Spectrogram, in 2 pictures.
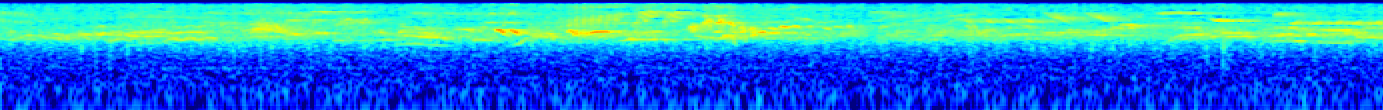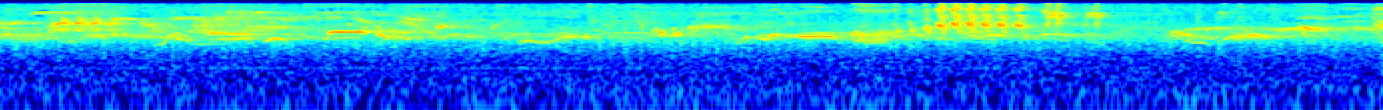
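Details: Birds at dawn in Guisborough keep up a continuous, busy chorus of high chirps, trills and whistles, with a fast buzzy rattle standing out near the end and a steady low hiss beneath.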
